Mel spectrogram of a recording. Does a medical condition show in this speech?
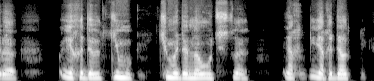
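Yes: cerebral palsy; 40 years with condition.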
